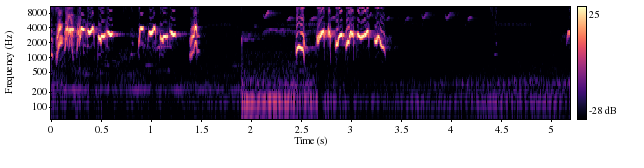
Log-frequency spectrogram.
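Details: Red-whiskered bulbul singing in the morning to stir other bulbuls into song: two rapid bursts of bright, chirpy warbled notes, each phrase a string of quick slurred whistles, with quiet gaps and a low background rumble.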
